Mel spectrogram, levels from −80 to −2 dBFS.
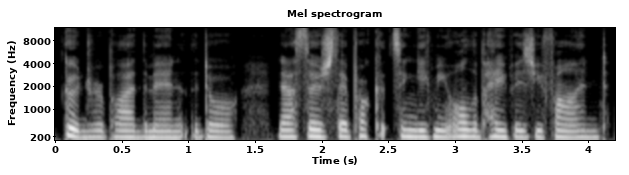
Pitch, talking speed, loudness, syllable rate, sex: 190 Hz, 270 wpm, -19 LUFS, 5.9 syllables/s, female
